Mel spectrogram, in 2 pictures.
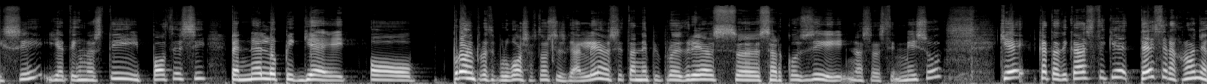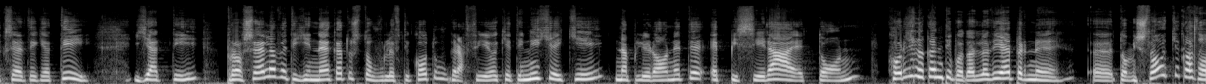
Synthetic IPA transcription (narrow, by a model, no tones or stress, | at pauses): siʝɐt̪iɣno̞st̪iːpo̞θe̞si | pe̞ne̞lo̞piɟeit̪o̞pɾo̞impɾoθipuɾɣo̞sɐft̪o̞st̪izɣɐliɐsit̪ɐne̞pipɾo̞e̞ðɾiɐssɐɾko̞zinɐsɐsθimiso̞ce̞kɐt̪ɐðikɐst̪ice̞t̪e̞se̞ɾɐxɾo̞ɲɐkse̞ɾe̞t̪e̞ʝɐt̪i | ʝɐt̪ipɾo̞se̞lɐve̞t̪iʝine̞kɐt̪ust̪o̞vule̞ft̪iko̞t̪uɣɾɐfio̞ce̞t̪iniçe̞ːcinɐpliɾo̞ne̞t̪e̞ʔepisiɾɐe̞t̪o̞n | xo̞ɾiznɐkɐnit̪ipo̞t̪ɐðilɐðie̞pe̞ɾne̞t̪o̞mist̪o̞ce̞kɐθo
